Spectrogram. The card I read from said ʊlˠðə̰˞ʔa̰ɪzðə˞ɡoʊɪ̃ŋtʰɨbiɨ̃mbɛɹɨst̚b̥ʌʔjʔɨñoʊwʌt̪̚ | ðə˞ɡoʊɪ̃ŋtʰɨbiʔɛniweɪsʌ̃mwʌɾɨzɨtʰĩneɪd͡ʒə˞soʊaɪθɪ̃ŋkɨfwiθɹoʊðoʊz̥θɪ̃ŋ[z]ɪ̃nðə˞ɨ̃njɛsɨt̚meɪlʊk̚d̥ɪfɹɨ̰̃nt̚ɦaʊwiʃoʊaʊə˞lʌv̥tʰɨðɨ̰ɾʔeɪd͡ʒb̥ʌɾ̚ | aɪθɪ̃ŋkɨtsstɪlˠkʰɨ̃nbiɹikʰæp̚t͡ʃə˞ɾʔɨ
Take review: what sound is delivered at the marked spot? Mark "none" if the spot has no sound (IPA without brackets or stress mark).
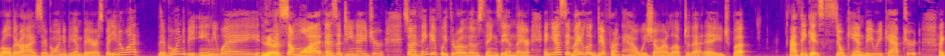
z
